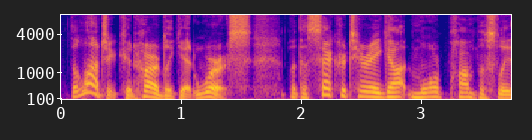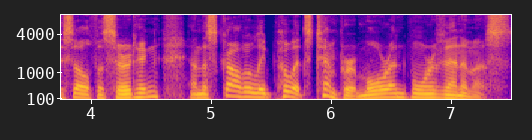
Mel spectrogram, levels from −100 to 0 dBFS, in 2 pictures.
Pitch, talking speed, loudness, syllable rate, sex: 140 Hz, 185 wpm, -17 LUFS, 5.6 syllables/s, male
